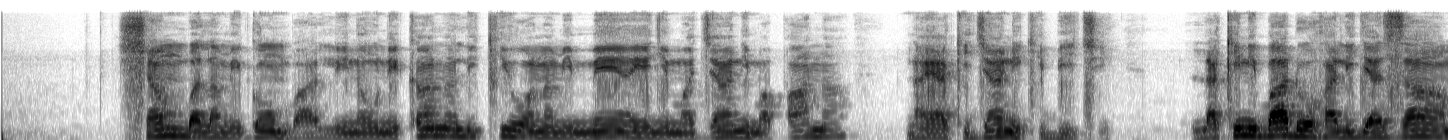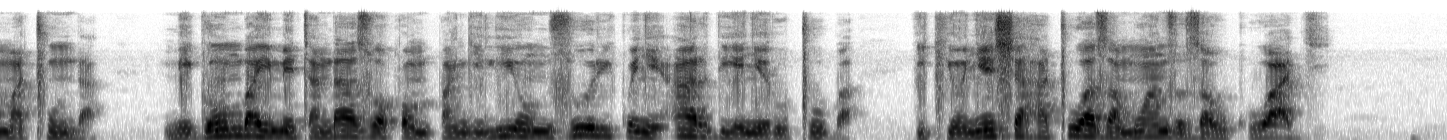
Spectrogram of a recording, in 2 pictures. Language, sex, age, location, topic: Swahili, male, 25-35, Kisii, agriculture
